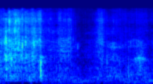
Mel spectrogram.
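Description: Faint rustling and handling noise from U-joints in their plastic-bagged box being handled, with a light click or two, fading out after about a second.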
